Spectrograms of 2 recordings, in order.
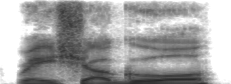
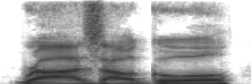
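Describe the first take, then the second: First: The first word ends with a zh sound. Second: The first word ends without a zh sound.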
